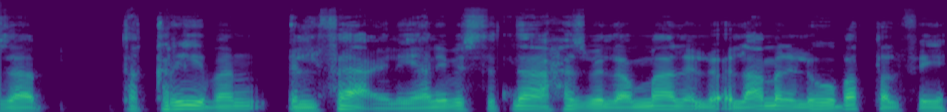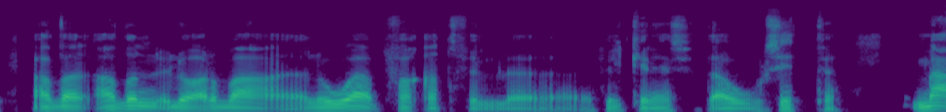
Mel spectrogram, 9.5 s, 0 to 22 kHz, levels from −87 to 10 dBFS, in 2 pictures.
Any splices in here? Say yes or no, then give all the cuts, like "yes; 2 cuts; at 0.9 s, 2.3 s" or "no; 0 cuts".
yes; 2 cuts; at 1.4 s, 4.8 s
